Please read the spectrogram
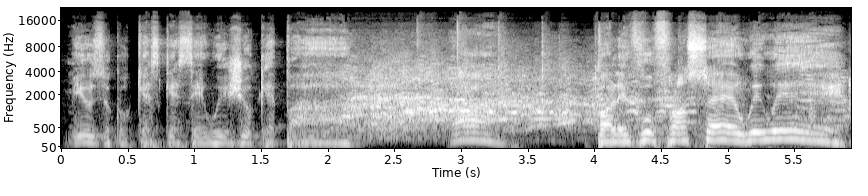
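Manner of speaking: hammed-up fake French accent, rising to a shout; mock French. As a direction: play a cartoon Frenchman. Mock French dirty talk.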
